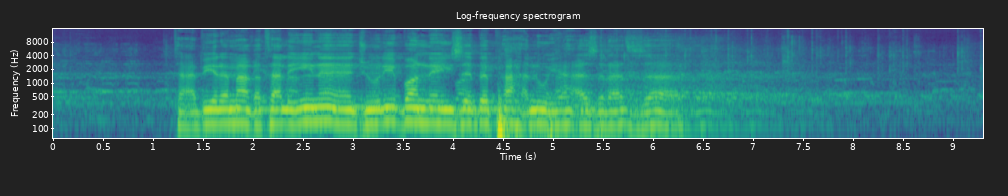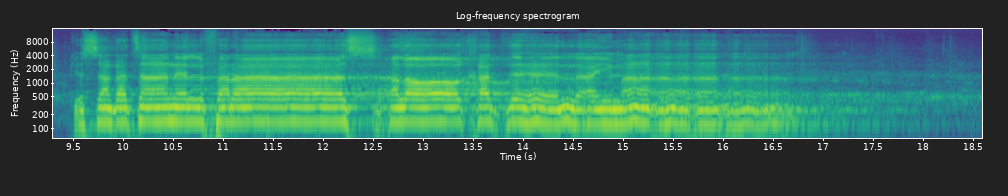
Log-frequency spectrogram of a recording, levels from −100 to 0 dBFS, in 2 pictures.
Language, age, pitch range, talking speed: Persian, 50-69, 125-145 Hz, 50 wpm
